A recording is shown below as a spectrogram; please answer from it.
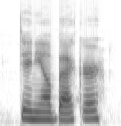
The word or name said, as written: Becker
